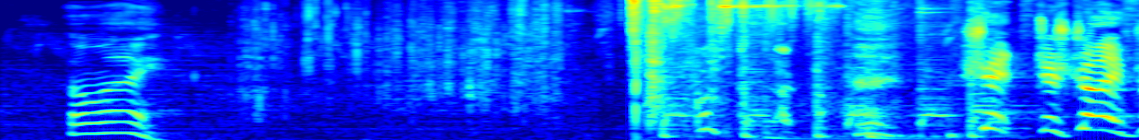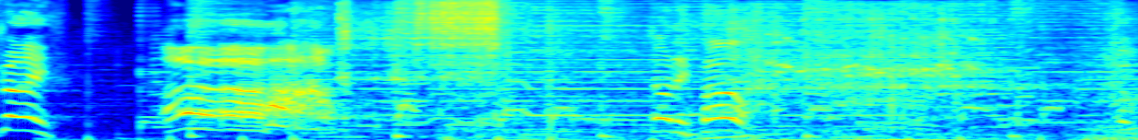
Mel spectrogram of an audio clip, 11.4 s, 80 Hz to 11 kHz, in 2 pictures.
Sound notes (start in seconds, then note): 1.0 rustling; 2.0 clanging; 4.1 gasping; 6.7 yelling; 10.0 tyres screeching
